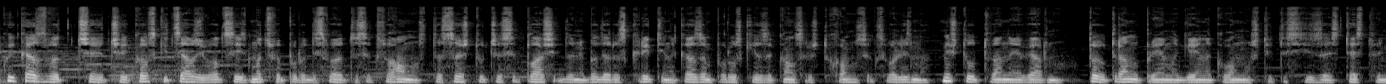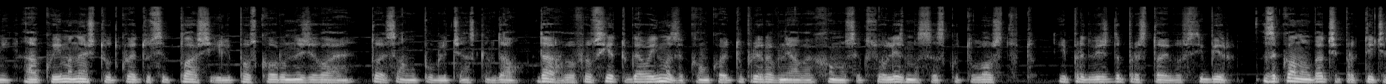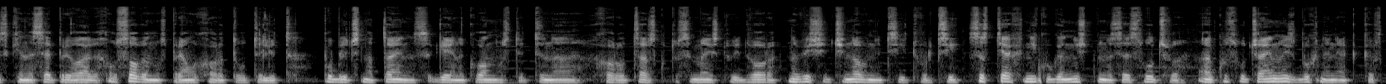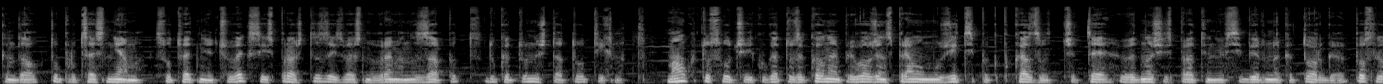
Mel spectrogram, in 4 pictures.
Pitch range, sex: 105-120 Hz, male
